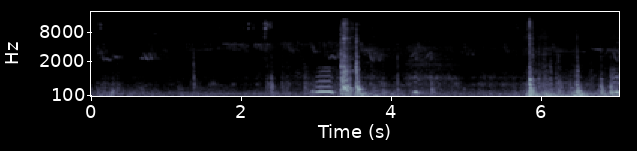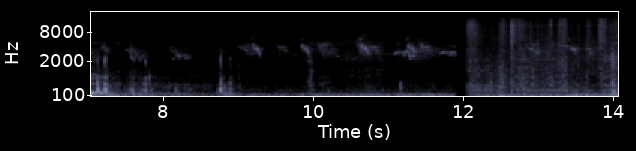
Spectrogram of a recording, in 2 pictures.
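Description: Birds chirping faintly in the background, with a few brief louder bumps and rustles around three and six seconds in.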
